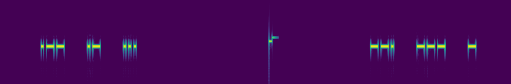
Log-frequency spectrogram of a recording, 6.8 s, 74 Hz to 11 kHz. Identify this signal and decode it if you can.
Morse code, heard as a keyed tone, about 36 wpm, spaced as for 20 wpm, 690 Hz. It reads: WAS GOT
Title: 3x Character Spacing - Top 500 Words - 35wpm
